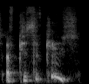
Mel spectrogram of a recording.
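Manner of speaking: high, soft put-on voice; South Park catchphrase voice. Streamer quoting a cartoon Canadian, high soft silly voice. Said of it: "It's based on the Canadians".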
